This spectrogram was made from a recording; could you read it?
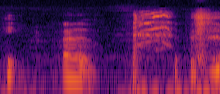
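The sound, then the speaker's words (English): A cat meows, two or three drawn-out, rising and falling cries in quick succession, fairly loud, with short pauses between them and no talking. “My cat's tail just like caught around my microphone wire and pulled it off of my desk.”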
